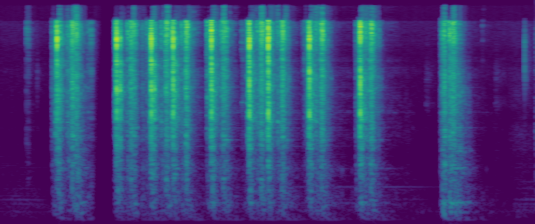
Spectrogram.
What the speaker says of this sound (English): that's what your name sounds like on a typewriter.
